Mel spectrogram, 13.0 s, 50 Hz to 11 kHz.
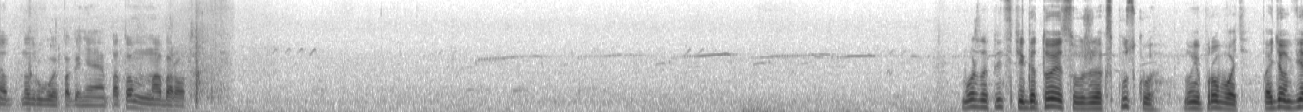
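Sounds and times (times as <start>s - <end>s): bird whistling call: 2.7s - 3.3s, 4.4s - 10.0s.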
